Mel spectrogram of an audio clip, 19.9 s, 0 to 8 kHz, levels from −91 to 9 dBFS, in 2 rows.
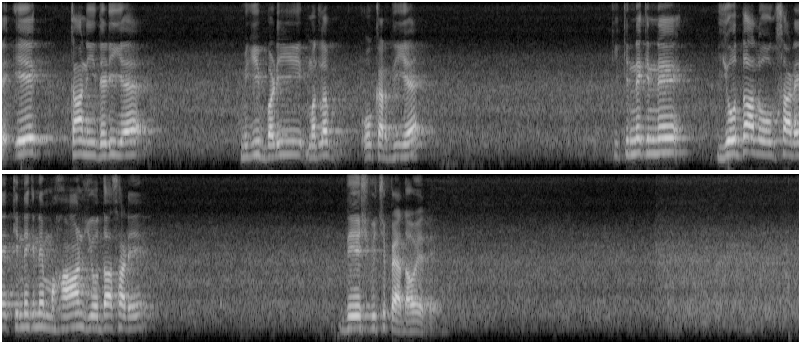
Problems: constant background noise, echo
